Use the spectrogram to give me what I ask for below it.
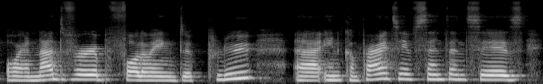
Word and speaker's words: plus: an adverb following the plus in comparative sentences, you do not pronounce the final S, but yet when you have a vowel sound, you pronounce it like a Z.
